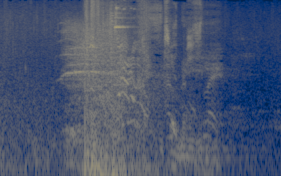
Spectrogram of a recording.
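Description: Blows and spell blasts clash in a fight.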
